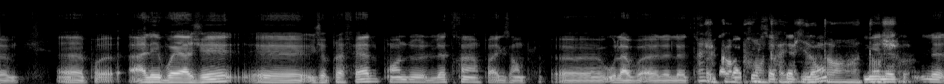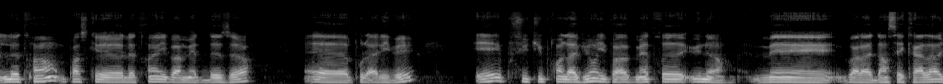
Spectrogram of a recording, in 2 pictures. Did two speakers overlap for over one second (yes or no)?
yes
